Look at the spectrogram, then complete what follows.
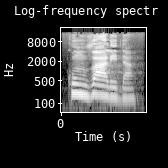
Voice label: "cunvalida", dialettu

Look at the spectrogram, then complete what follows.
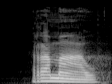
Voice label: "ramau", dialettu

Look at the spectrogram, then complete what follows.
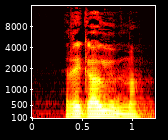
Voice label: "regaumma", dialettu

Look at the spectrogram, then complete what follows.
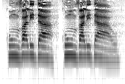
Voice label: "cunvalidadau", dialettu

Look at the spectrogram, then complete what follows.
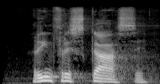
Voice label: "rinfrescase", dialettu

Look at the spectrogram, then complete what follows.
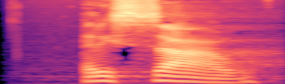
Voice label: "rissau", dialettu

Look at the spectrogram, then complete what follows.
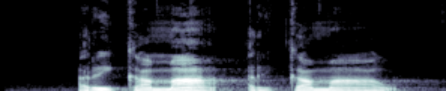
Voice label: "ricamaau", dialettu

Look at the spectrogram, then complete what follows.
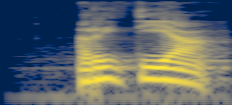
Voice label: "ritia", dialettu

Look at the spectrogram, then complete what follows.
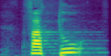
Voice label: "fattu", dialettu

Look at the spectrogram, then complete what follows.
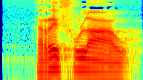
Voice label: "refulau", dialettu

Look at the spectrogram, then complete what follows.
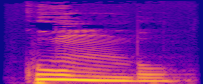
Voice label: "cumbu", dialettu

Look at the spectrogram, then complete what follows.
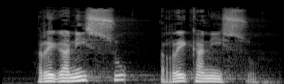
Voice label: "reganissuvedirecanissu", dialettu

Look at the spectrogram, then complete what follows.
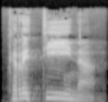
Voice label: "cretina", dialettu

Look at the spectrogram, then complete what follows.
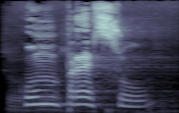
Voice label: "cumpressu", dialettu

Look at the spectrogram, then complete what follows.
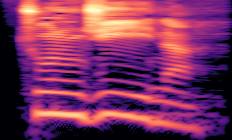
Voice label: "ciungina", dialettu

